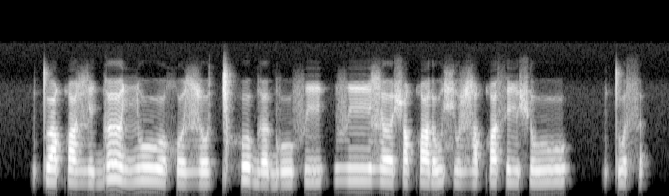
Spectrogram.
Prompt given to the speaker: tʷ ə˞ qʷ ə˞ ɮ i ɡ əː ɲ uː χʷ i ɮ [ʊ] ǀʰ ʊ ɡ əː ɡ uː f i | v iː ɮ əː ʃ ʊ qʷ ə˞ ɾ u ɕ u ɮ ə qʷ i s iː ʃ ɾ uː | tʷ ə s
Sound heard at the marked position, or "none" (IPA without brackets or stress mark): ʊ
